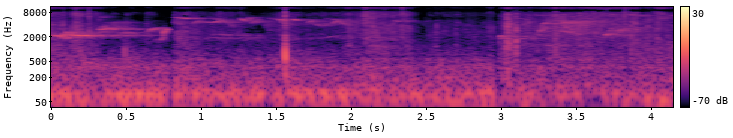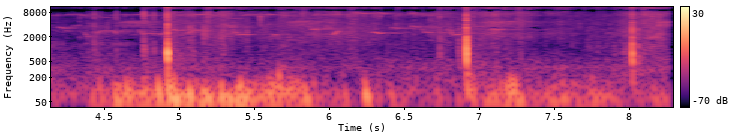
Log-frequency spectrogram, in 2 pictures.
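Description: Faint birds chirping in woodland, then, about halfway through, close rustling and handling noise as stinging nettle tops are picked by a gloved hand, with two sharp clicks.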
